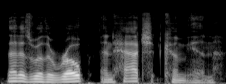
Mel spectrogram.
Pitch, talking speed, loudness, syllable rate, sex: 115 Hz, 240 wpm, -17 LUFS, 5.7 syllables/s, male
